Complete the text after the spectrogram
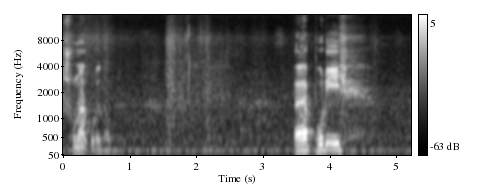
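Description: An older man speaks calmly and close by, in short bursts with pauses.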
